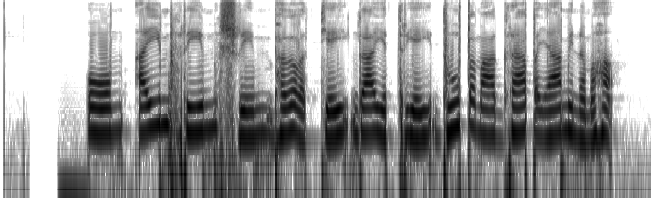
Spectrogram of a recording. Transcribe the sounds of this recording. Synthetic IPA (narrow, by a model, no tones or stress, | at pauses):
oːmɐjmɾiːmʃɾiːmbʱɐɡɐʋɐt̪jɐjɡaːjɐt̪ɾijɐjd̪ʱuːpɐmaːɡɾaːpɐjaːminɐmɐɦɐ̆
